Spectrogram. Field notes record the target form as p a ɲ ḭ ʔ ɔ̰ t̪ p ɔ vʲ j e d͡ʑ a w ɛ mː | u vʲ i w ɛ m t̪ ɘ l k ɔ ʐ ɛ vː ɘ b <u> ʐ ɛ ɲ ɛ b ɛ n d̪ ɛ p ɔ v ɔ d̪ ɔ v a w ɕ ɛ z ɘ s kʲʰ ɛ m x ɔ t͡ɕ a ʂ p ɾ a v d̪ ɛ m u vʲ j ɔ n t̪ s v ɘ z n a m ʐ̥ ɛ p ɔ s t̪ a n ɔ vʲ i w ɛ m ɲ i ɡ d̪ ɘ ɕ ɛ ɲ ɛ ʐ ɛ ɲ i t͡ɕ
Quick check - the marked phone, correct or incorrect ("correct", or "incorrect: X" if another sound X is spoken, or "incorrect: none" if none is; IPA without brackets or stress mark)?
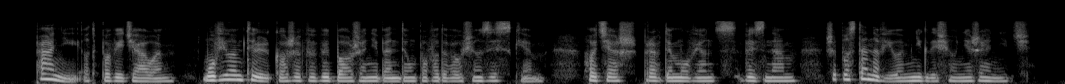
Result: incorrect: ɔ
